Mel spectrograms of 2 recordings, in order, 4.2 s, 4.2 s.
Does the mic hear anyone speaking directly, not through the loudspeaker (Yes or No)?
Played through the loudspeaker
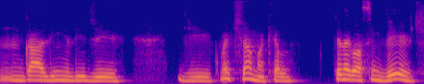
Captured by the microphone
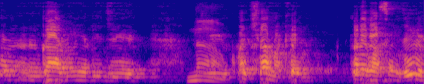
Yes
